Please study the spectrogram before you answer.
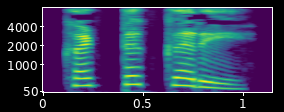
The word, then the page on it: ಗುಟ್ಟುಗಾರ: kannada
